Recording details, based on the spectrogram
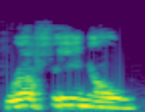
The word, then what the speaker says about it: Ruffino: I pronounce it the way it's spelled. Ruffino. I-F-O-I-E-N-O.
